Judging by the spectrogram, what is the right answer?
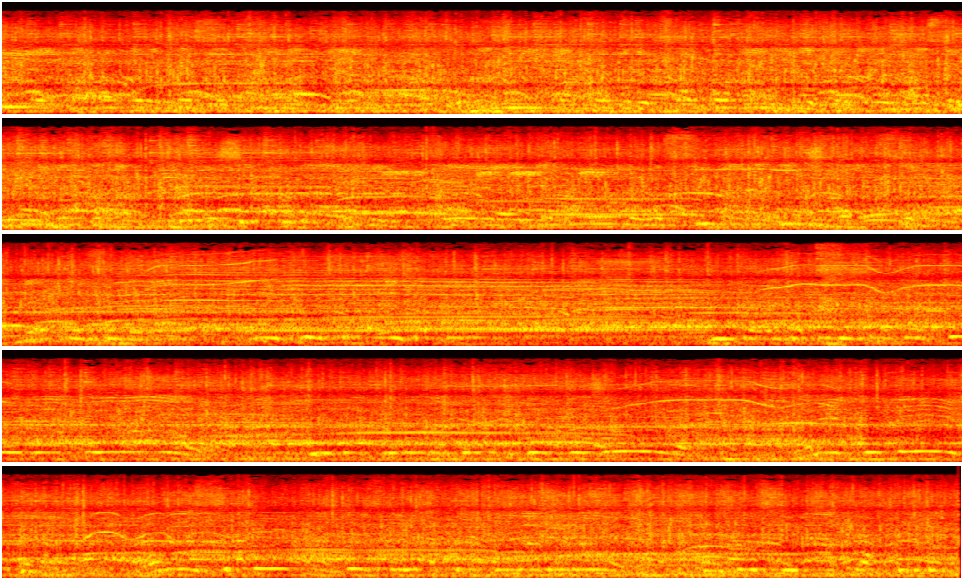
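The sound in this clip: A crowd roars for cyclist Thibaut Pinot, the day's most combative rider, at a Tour de France stage podium. Loud, continuous cheering and whistling fill the whole stretch, with voices talking over the din.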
